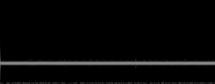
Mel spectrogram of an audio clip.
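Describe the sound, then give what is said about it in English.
A steady, unbroken test-pattern tone like the one that plays over TV color bars, a single pure pitch held at even volume throughout, with faint low hum underneath and no voices. “And then early in the morning, it would go to the color bars with that beeping sound.”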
